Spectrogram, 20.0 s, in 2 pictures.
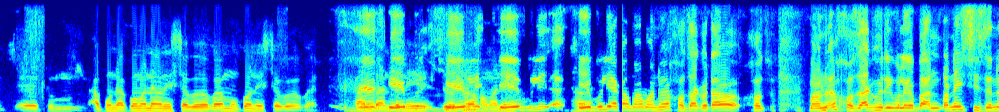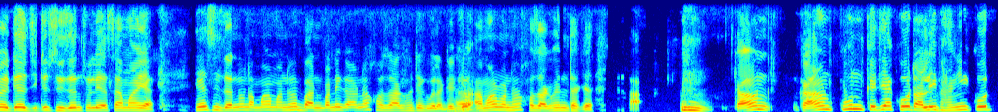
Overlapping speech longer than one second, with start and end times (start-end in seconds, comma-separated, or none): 3.5-5.2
